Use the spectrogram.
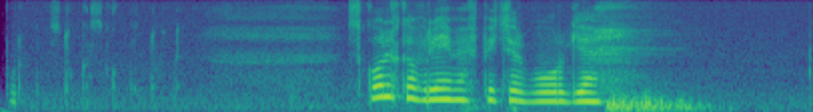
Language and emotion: Russian, sad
